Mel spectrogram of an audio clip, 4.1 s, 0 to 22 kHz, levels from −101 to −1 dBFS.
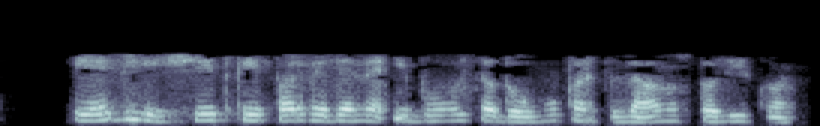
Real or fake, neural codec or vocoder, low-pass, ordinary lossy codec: fake; codec, 24 kHz, 6 kbps, HILCodec; 3.6 kHz; MP3, 16 kbps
